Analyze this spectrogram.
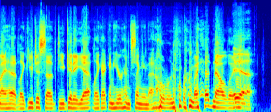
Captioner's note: laughs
